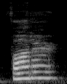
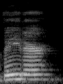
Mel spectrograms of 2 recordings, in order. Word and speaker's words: vader: spelled like father in Dutch but it's not pronounced the thing so fodder and not Vader but that is a Dutch word for dad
